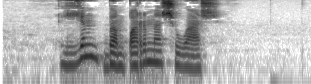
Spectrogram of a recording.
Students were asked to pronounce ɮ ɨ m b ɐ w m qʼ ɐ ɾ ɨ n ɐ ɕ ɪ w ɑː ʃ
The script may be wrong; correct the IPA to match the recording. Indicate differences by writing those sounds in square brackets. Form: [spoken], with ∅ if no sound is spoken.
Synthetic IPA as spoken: ɮ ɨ m b ɐ [∅] m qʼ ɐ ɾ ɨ [m] ɐ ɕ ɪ w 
